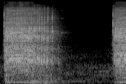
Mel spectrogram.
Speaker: I'm just going to grab my electric screwdriver and I'm going to pop it in there and you'll hear the screwdriver ratchet a clutch slipping can you hear that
